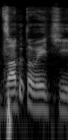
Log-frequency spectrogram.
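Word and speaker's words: Zatoichi: Yeah, Zatishi is crazy. Zatui is the funniest name, but Zatichi is the correct pronunciation cuz it's Japanese.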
